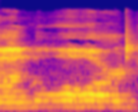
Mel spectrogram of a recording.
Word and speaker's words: Lord: Make sure that you don't pronounce the R in the middle of Lord. So it isn't may the Lord, it's may the Lord show his mercy. And at the end of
